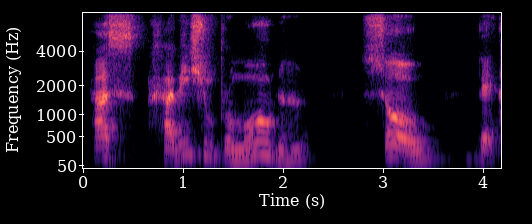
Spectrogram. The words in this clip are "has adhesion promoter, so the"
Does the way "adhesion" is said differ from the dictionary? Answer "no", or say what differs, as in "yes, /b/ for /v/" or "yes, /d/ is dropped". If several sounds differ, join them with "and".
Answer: yes, /ʃ/ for /ʒ/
